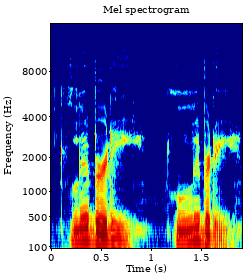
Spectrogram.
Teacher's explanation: we see that t in Liberty is between vowels so it's pronounced like a fast D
